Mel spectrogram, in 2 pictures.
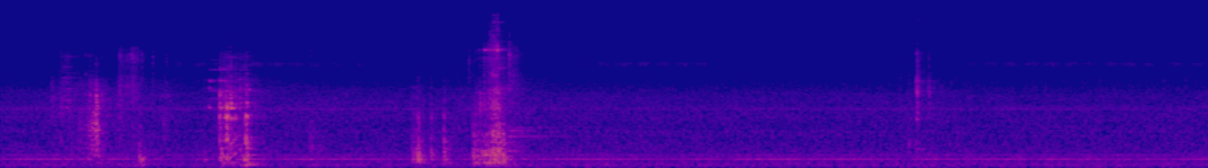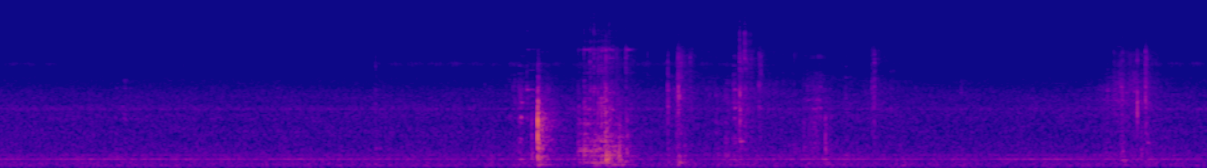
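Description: Wires and a metal plate scrape and tap on a wooden bench.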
